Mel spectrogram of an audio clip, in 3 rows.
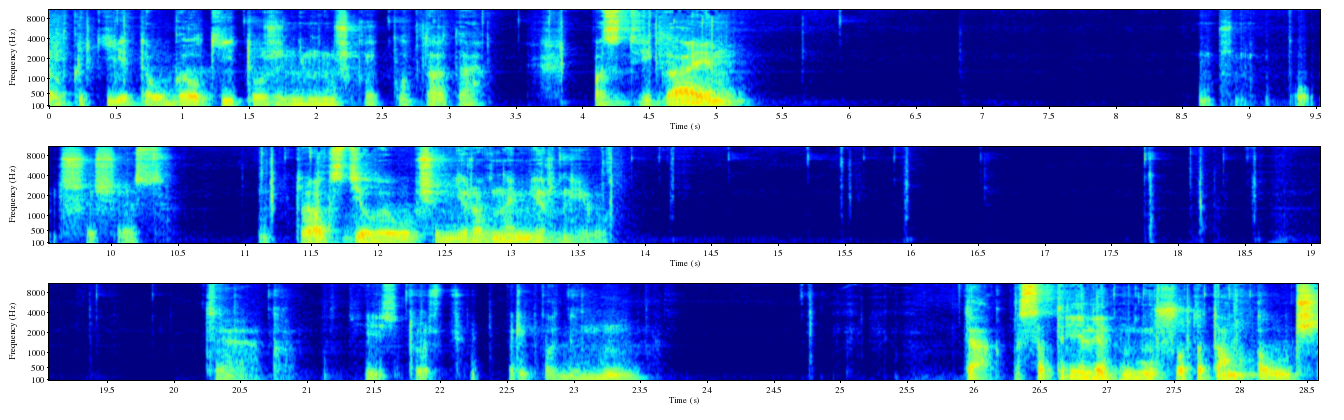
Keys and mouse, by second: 0.3 shift+middle click, 0.4 shift+click, 0.5-2.3 drag, 2.3 right click, 2.8 shift+middle click, 3.4 shift+middle click, 4.6 shift+middle click, 5.2-11.4 middle drag, 13.8 shift+middle click, 14.6 right click, 15.5 shift+middle click, 16.5-17.7 right drag, 18.3 shift+middle click, 19.3 middle click, 20.7-21.7 right drag, 22.9-24.7 right drag, 25.1 KP_1, 27.0 shift+middle click, 27.6 shift+middle click, 28.0 middle click.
